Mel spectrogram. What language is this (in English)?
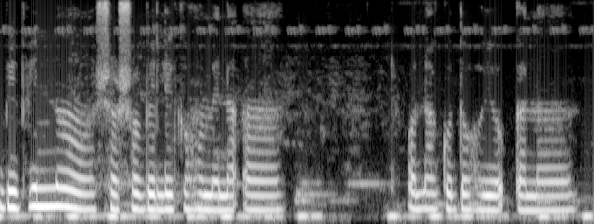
Santali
